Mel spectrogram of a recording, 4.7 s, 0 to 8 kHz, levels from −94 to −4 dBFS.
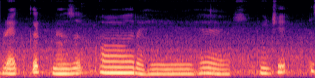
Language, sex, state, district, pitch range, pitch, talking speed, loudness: Hindi, female, Madhya Pradesh, Umaria, 185-240 Hz, 200 Hz, 90 wpm, -15 LUFS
